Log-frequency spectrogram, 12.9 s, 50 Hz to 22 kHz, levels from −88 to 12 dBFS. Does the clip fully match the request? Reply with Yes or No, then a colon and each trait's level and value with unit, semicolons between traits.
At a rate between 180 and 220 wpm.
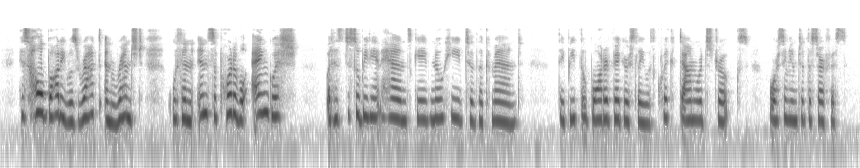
No: average, 165 wpm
